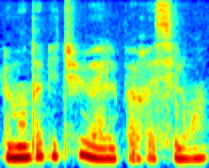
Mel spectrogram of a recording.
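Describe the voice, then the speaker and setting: A woman with a mid-range voice guides relaxation in a soothing spa whisper, delivered flatly. Her tone is very breathy and husky over a creaky fry, and she goes slowly and quietly, repeating gentle phrases and pausing frequently.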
